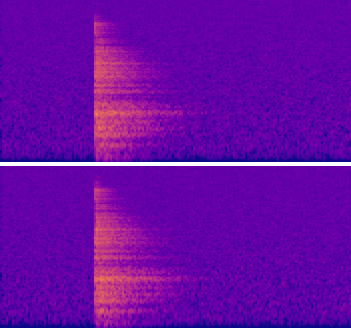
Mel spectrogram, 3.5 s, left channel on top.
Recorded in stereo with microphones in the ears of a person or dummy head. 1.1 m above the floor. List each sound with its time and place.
0.9 s typing on a keyboard: 10° left (ahead or behind), 3 m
